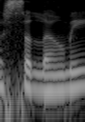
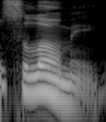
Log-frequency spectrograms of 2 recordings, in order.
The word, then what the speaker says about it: Salome: Can you pronounce it, please? Because I can't. – Oh, well, they pronounce it in the show Salome. – Salome, right.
